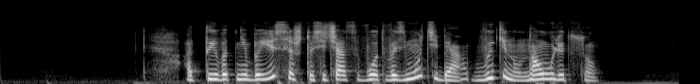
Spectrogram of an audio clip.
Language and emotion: Russian, angry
